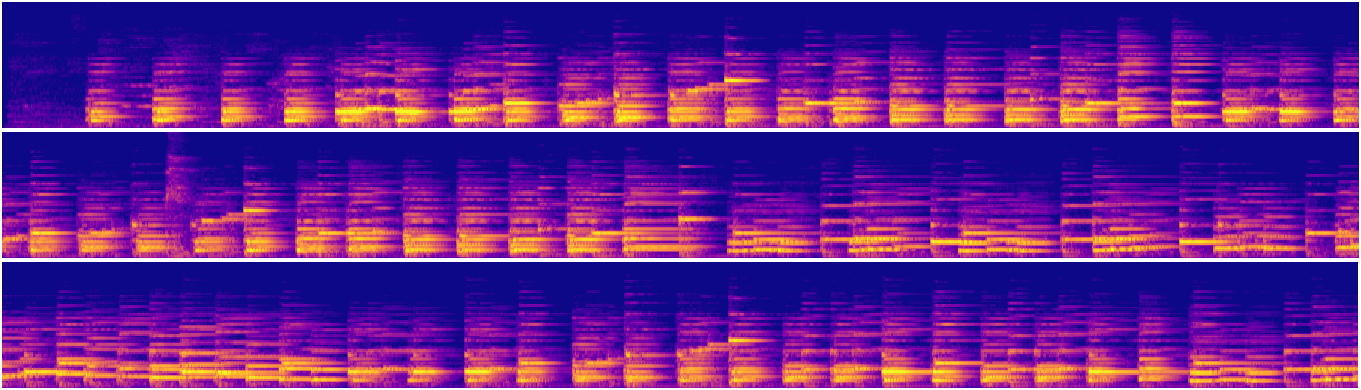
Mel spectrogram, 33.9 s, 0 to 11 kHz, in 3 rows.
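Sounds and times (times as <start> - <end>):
solo piano: 0.6 - 33.9
person coughing: 12.7 - 13.0.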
